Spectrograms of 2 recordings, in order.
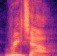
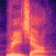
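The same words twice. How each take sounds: First: "Reach out" called higher and louder; preacher calling "Reach out" again, louder. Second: Congregation lead "Reach out"; preacher calling "Reach out"; call and response. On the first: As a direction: call "Reach out" out with more lift. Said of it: "Let's do it again". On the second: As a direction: call it out for the room to echo. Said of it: "Can we say that?". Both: Shown as a demonstration.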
